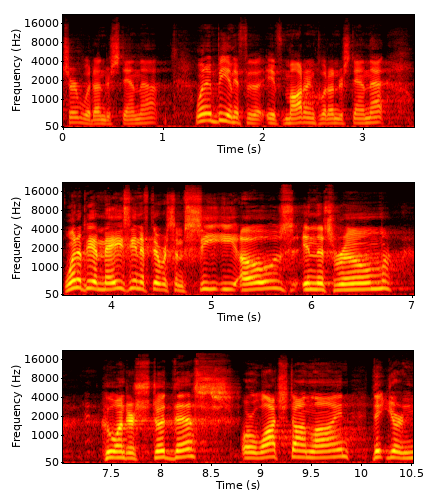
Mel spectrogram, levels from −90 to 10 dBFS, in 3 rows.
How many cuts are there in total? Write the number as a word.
three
